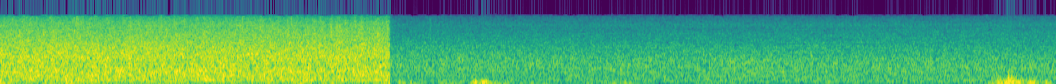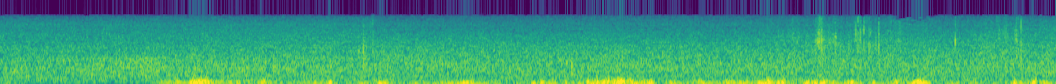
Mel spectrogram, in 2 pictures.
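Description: A loud, steady rushing noise that cuts off abruptly about two seconds in, followed by quieter outdoor air with irregular low rumbles of wind buffeting the microphone.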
